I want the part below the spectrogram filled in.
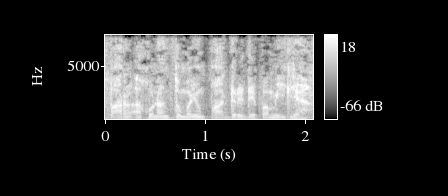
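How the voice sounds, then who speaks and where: An actor as an earnest Filipino breadwinner son with a medium-pitched voice. He is conciliatory and respectful in this drama, recorded over clear background noise. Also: a little fast, close to an everyday voice. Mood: apologetic, resigned. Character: dutiful, apologetic adult son and breadwinner. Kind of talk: Filipino broadcast drama acting. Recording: clearly noisy, background ambience.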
